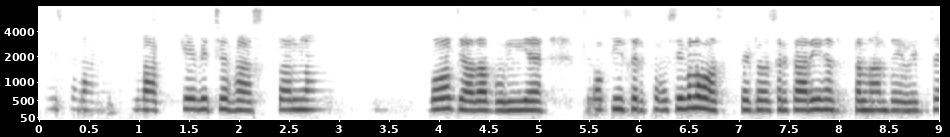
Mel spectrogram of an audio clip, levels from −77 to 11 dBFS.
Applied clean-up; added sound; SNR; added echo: neural mask model DeepFilterNet 3.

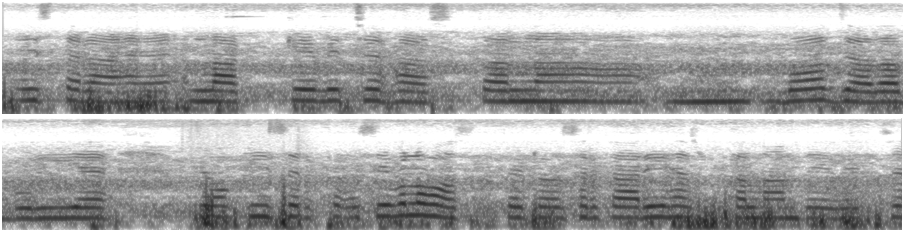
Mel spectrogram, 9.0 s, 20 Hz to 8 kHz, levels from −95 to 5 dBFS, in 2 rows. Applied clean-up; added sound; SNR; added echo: none; Wind; 0 dB; none.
